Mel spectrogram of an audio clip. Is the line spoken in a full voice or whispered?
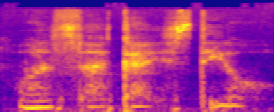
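whispered. It is spoken in a whisper. "Sorry, try again"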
